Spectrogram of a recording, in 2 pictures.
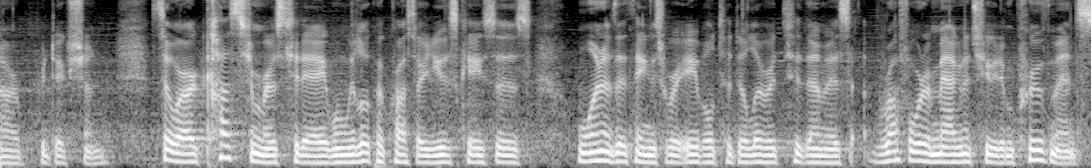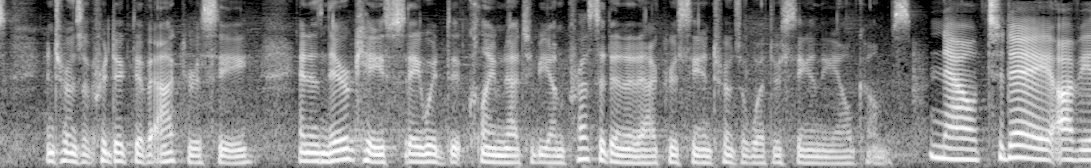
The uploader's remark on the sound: joins us live from Intel AI Day in San Francisco.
